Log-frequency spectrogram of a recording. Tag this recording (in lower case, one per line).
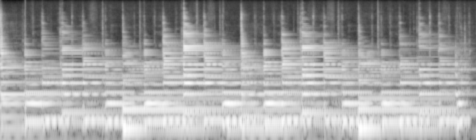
plucked string instrument
musical instrument
music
